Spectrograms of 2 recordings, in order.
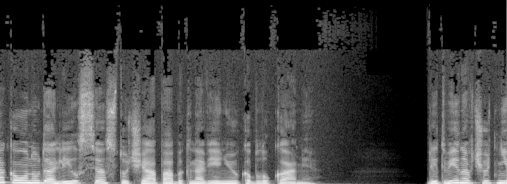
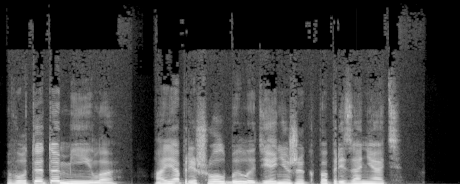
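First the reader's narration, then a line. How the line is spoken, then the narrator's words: Grumbled. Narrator (Russian): проворчал Биндасов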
